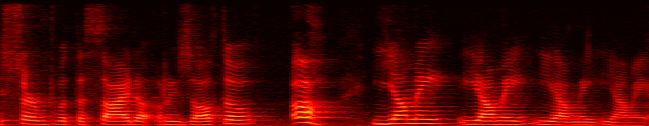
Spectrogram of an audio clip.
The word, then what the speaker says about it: risotto: you cauliflower risotto and if you can roll your r's let me know risotto all right and then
